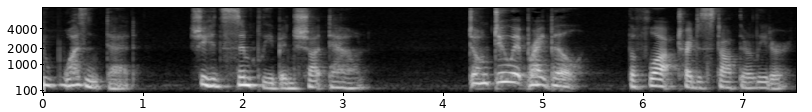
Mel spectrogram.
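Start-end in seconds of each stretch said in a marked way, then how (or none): 4.2-5.4 lekko odegrany, wysoki głos gęsi; high, urgent warning without shouting; zaniepokojone stado. A narrator's reading. Flock warns its leader.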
